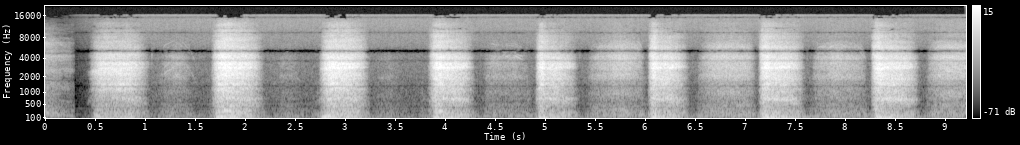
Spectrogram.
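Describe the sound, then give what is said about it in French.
Steady, rhythmic breathing in a deep abdominal breathing exercise: about eight strong, airy breaths in a regular cycle, each a broad whooshing burst of air followed by a short pause, with no talking. “Cette dernière phase apporte un souffle de paix et contrebalance l'effet tonique de la respiration abdominale. Recommençons l'exercice une nouvelle fois.”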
